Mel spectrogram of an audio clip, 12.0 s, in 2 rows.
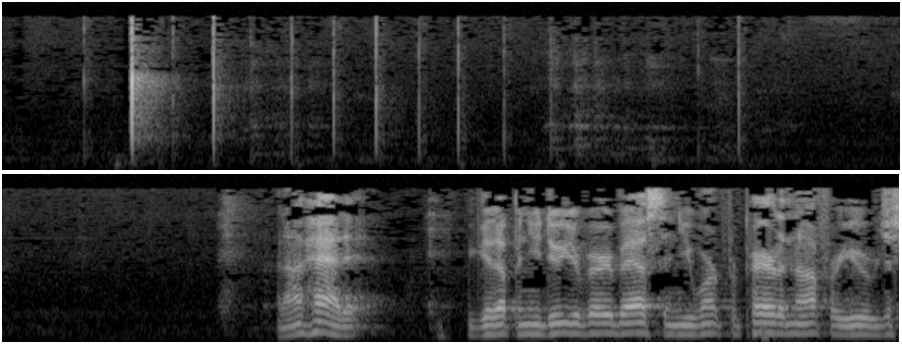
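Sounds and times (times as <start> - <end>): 
slow half-hearted sympathy clapping: 0.5 - 3.9
speech: 7.8 - 8.5, 9.1 - 11.9.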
